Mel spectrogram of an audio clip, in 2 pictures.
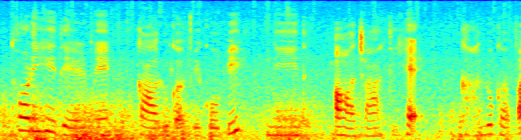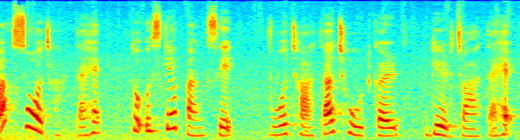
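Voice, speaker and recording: A woman with a high voice tells a cartoon story. Her delivery is scripted narration from a storyteller. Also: gravelly, background noise.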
